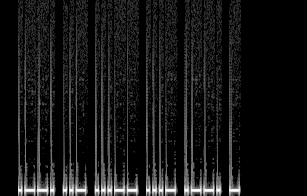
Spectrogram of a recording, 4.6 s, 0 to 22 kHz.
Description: Morse code, heard as a keyed tone, about 25 wpm, 700 Hz. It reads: PU3VPT
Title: DXCC-100 Call Signs - 6 Characters - 25wpm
